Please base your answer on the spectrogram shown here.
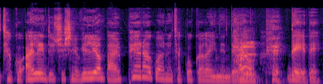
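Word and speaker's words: Balfe: 발페라고 하는 이 작곡 아일랜드 출신의 윌리엄 발페라고 하는 작곡가가 있는데요. 발페. 네네. 피읍에다 어이 발음. 네, 어느 페. F입니다. 발페. F.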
